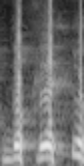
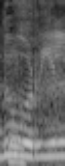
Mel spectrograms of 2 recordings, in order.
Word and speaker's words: Dorel: Ano na naging Dorel? Pero lain ang spelling niya. Nabasa ba na Duril niyo pronounce ang Y mo, ang tako niya E, so Dorel.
